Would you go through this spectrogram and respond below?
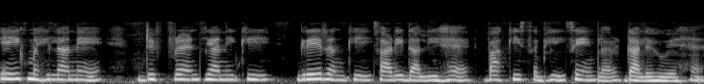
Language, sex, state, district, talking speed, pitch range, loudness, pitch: Hindi, female, Maharashtra, Nagpur, 160 wpm, 190-225 Hz, -16 LUFS, 210 Hz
